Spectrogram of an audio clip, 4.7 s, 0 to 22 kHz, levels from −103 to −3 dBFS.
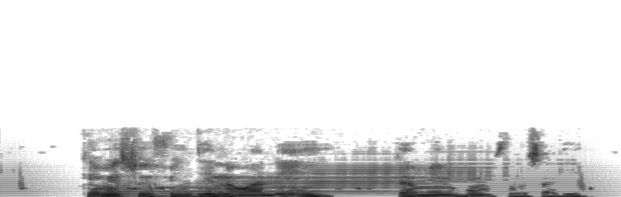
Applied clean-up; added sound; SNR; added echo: classical method spectral subtraction.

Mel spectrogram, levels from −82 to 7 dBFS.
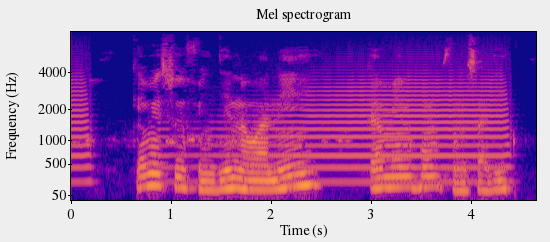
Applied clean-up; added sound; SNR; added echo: none; Trumpet; 5 dB; none.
